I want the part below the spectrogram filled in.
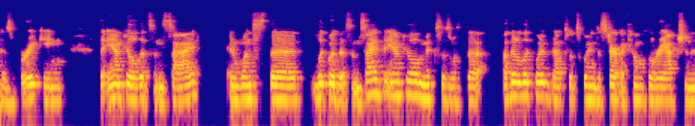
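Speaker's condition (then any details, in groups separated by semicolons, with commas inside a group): No condition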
